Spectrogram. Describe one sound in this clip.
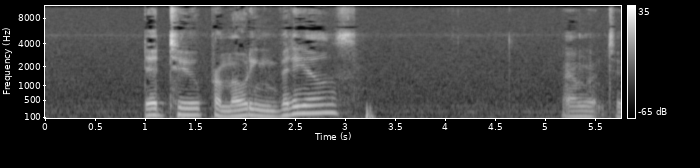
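A young man speaks casually and close to a microphone.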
